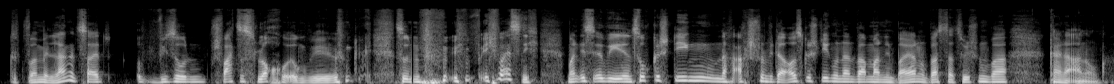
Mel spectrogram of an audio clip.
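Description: A man's voice: fairly low pitch, darkish tone, dry recording, studio quality. A man from the Ruhr area chatting casually, rambling and self-deprecating, with many restarts. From Ruhr area, Germany. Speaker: conversation partner. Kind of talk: casual chat.

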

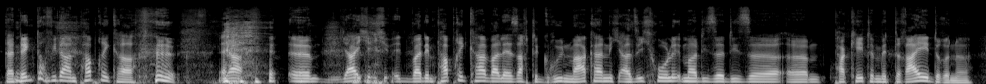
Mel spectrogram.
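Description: A man in a casual podcast chat, explaining things in a relaxed way with fillers. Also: medium pitch, moderate pace, no room sound, studio quality.

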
